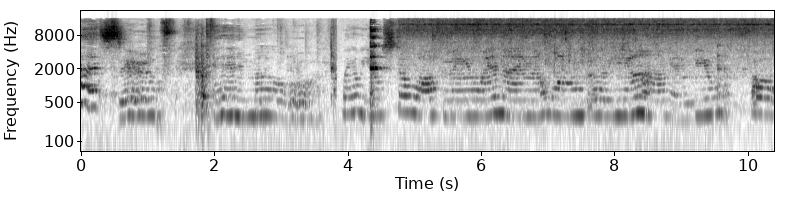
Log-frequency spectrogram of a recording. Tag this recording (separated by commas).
Sink (filling or washing), Water, dishes, pots and pans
